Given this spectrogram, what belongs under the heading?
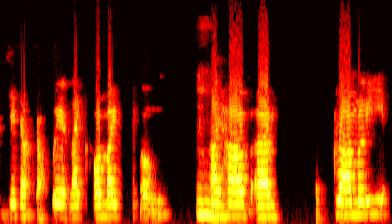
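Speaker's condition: Cerebral palsy; can walk but with limits

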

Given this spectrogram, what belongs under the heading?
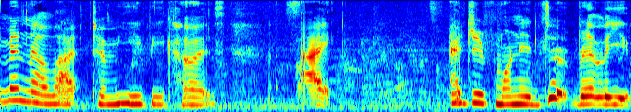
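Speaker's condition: Ataxia; ataxia diagnosed at age 15, first sign falling off swimming starting blocks, first blamed on dehydration; age 19, about four years since diagnosis, needs support to avoid falls

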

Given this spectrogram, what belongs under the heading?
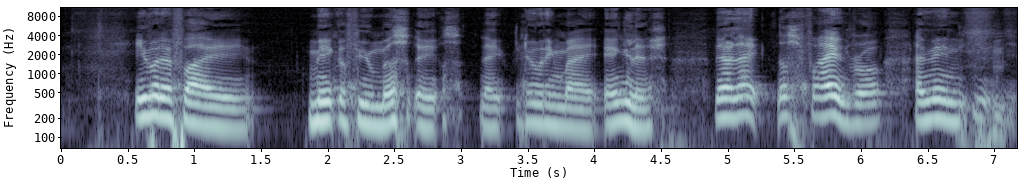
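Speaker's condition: Cleft palate; recent nose surgery, nose previously tilted; talks from nasal cavity, speech sounds different, listeners try harder to understand

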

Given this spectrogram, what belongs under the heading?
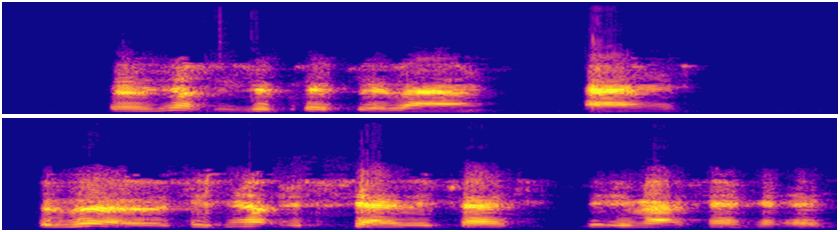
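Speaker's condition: Tongue cancer, glossectomy; tongue cancer noticed 2 days after honeymoon, most of tongue removed; speech harder and harder after tongue removal, very slow

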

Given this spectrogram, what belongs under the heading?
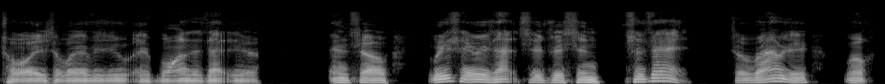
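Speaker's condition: Throat cancer, tumor through tongue, attached to epiglottis; radiation with molded mask

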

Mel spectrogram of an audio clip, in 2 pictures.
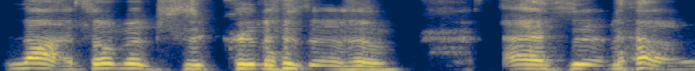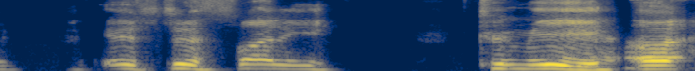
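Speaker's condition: Cerebral palsy

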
